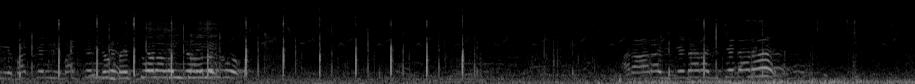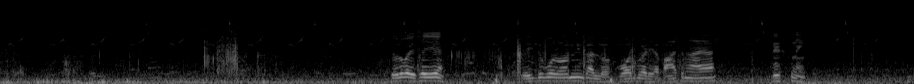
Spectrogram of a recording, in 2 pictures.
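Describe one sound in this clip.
Men call out to each other across an open field outdoors.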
